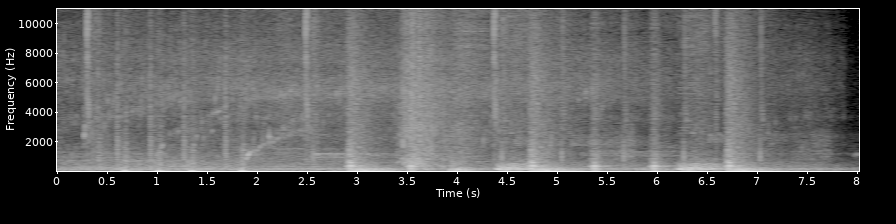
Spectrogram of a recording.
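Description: Light footsteps patter quickly.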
